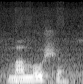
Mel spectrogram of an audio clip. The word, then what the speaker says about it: mamushka: deathbed in his polish the word is three long pleading syllables mamushka the second syllable is stressed the third falls off into silence just yesterday he talked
